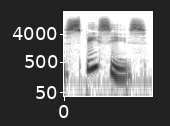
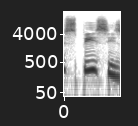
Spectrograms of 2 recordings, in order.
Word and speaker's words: species: 大家好，第一部分我们来介绍名词 species，也可以发音为 species。它的意思是动植物的种或是物种。例如 Scientists discovered several new species of frogs in this region.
